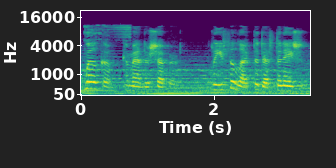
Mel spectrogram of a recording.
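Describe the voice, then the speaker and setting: A woman voicing a calm, polite automated transit system in a video game, making station announcements. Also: mid-range voice, normal speed, natural voice. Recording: echoey with game music behind.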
